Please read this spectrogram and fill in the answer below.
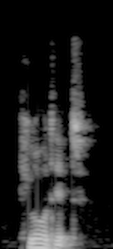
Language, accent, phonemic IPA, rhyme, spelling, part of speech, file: English, Southern England, /ˈplɔːdɪt/, -ɔːdɪt, plaudit, noun / verb, LL-Q1860 (eng)-plaudit.wav
- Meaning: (noun) 1. A mark or expression of applause; praise bestowed 2. An award or commendation; a formal recognition of approval or achievement; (verb) To issue or confer a plaudit upon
